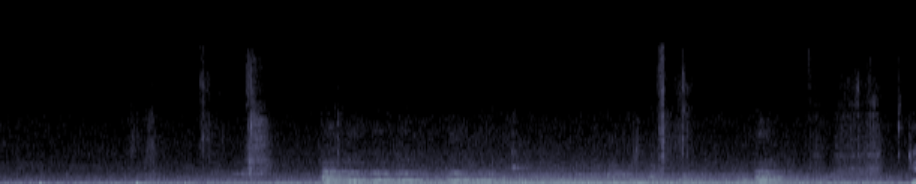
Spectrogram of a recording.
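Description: A dog barks a few times, short separated yelps spread over a steady low rumble of background noise.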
